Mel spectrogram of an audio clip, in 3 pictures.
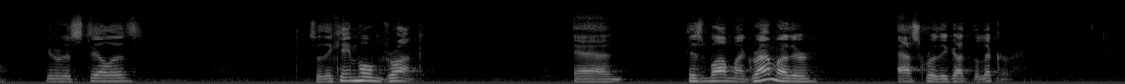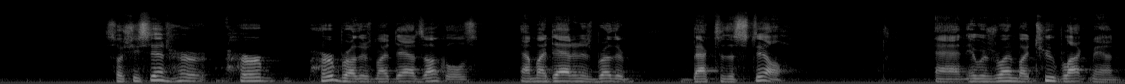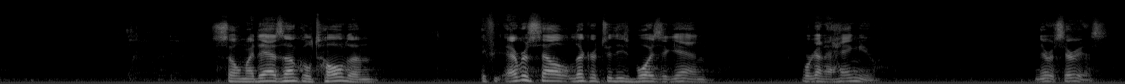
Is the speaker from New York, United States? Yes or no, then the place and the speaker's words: no; North Sacramento, California, United States; also born or lived in Carlsbad, New Mexico; I was born in 1944 in Carlsbad, New Mexico. My dad was in the Army. And after the World War II was over, we settled in North Sacramento in a rural area.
